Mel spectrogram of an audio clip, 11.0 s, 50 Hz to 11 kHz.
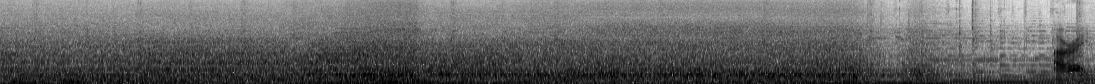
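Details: Suburban RV furnace on the bench after blower motor replacement, powered at 12 V with the thermostat leads joined and no gas connected; the fan runs with an even airy whoosh, then spins down when power is cut. Normal blower operation.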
